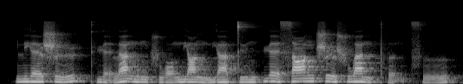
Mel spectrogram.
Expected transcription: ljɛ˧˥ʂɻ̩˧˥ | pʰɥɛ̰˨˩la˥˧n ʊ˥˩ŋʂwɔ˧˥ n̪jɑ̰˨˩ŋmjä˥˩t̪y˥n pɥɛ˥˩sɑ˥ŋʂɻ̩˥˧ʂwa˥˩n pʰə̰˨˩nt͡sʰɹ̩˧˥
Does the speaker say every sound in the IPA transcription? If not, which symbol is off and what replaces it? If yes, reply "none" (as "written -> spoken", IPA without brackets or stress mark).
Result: ɑ̰˨˩ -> ɑ˥˧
